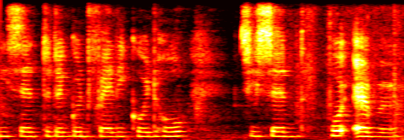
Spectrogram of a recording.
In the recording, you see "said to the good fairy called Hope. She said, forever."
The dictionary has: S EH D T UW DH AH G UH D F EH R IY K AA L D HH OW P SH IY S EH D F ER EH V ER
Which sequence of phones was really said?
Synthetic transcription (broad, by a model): S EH D T UW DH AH G UH D F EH L IY K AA D HH OW P SH IY S EH D F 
